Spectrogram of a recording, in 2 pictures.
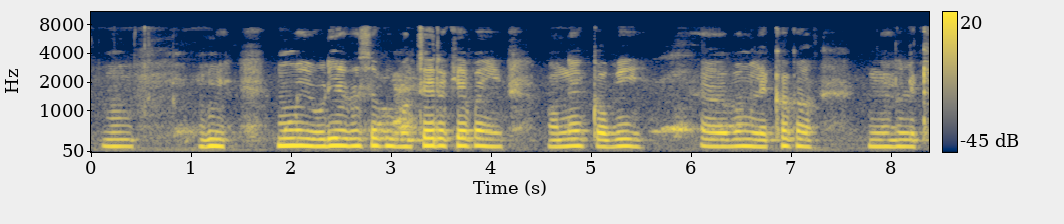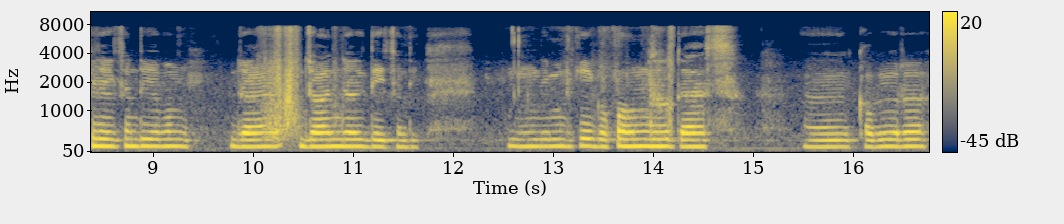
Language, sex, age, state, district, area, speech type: Odia, male, 18-30, Odisha, Jagatsinghpur, rural, spontaneous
